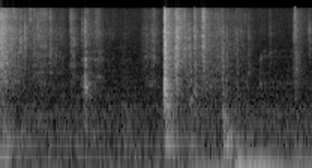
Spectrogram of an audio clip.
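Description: A few short clicks and knocks with quiet between them, the two loudest about a second in and half a second later.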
